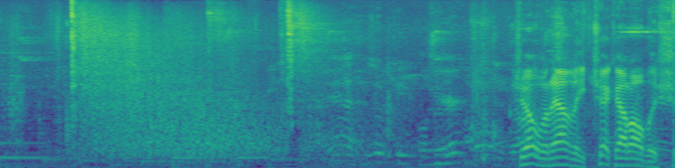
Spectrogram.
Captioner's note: gun shots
